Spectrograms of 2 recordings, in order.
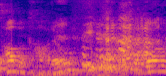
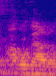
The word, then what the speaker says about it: abogado: suspect says, she says, did he just say avocado? No, it's abogado, which means attorney.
